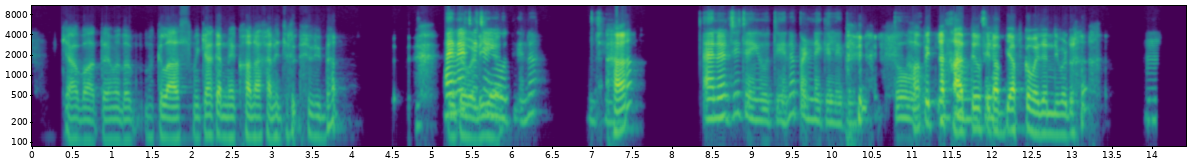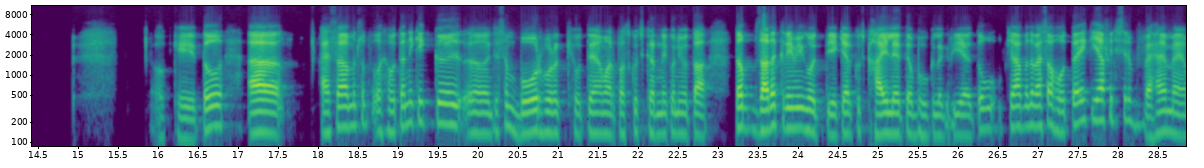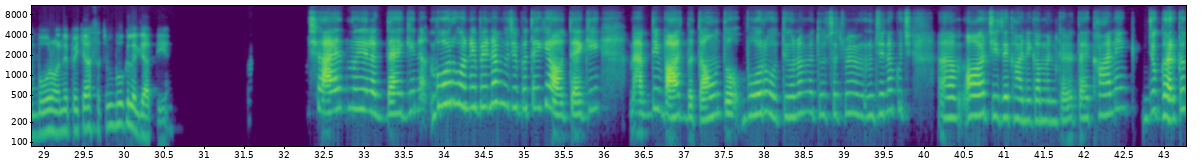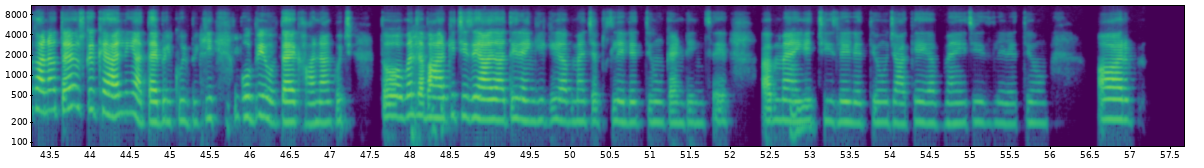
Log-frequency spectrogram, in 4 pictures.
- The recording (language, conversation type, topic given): Hindi, podcast, आप असली भूख और बोरियत से होने वाली खाने की इच्छा में कैसे फर्क करते हैं?
- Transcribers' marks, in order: in English: "क्लास"; laughing while speaking: "चलते हैं"; chuckle; in English: "एनर्जी"; tapping; in English: "एनर्जी"; chuckle; in English: "ओके"; lip smack; in English: "क्रेविंग"; other background noise; chuckle; chuckle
